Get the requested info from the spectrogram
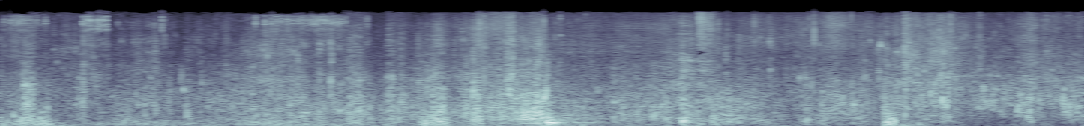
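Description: Shallow river water splashing and sloshing around an inflatable boat as a man wades beside it, with irregular knocks and scuffs.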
